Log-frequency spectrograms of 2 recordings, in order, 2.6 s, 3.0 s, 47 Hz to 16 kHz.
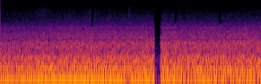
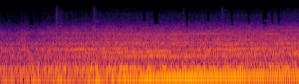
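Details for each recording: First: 1974 VW Super Beetle on the road after swapping in a rebuilt transmission: steady road rumble, some noise from one rear tire, and the old transmission whine is gone; normal transmission. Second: 1974 VW Super Beetle on a drive, transmission whine worsening for years: thin whine rising and falling with road speed over engine rumble; owner suspects the main bearing, not confirmed.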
